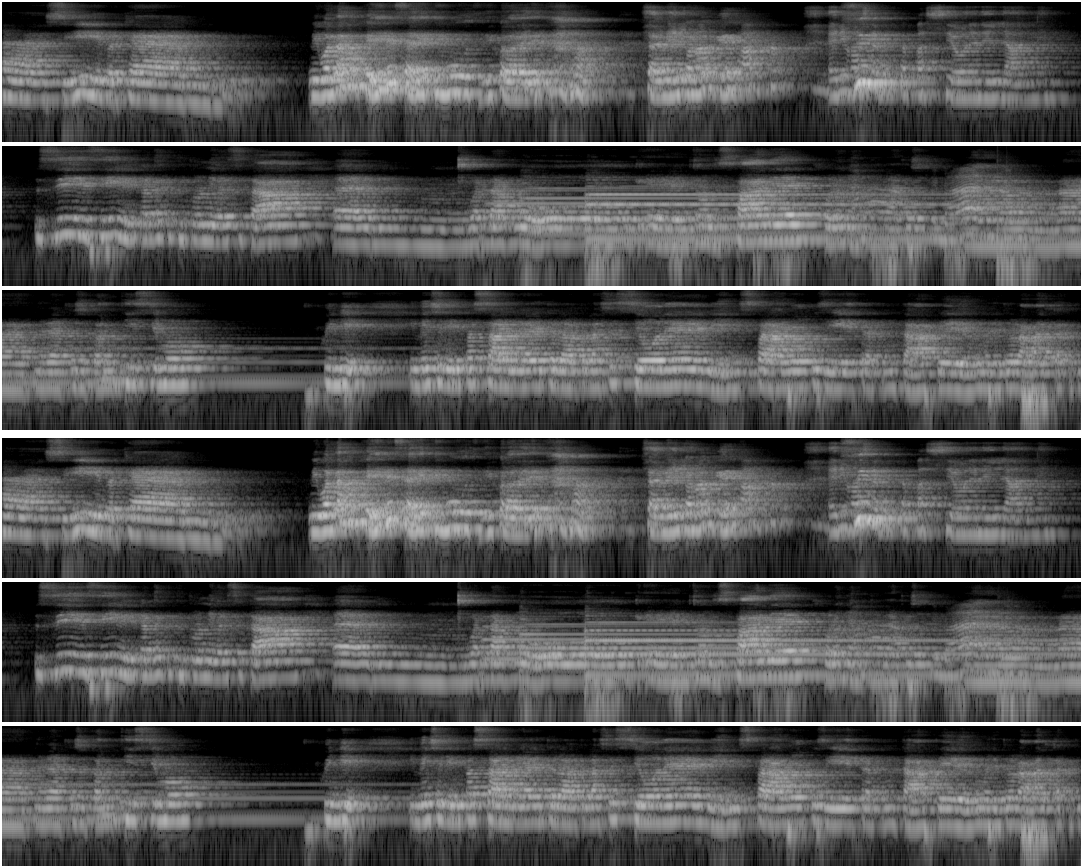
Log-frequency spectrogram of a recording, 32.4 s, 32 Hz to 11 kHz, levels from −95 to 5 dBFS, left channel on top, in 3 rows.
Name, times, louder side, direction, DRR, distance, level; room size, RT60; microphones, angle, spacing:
voice 1, 0.0-2.4 3.1-5.9 6.5-7.3 8.1-8.3 8.5-8.8 11.1-12.4 12.7-20.0 20.4-23.4 24.8-25.1 25.6-32.2, left 1 dB, 45° right, -9 dB, 0.8 m, -30 dB
voice 2, 5.1-5.8 6.4-10.5 19.3-21.1 22.4-23.2, left 1 dB, 10° left, 0 dB, 0.4 m, -39 dB
sound 1, 15.6-29.5, right 1 dB, 85° right, 0.4 m, -41 dB
sound 2, 16.6-17.0 17.5-17.7 18.3-18.8 19.5-19.8 20.2-20.5 20.7-21.2, left 2 dB, 80° left, 0.6 m, -49 dB
6.8 x 2.3 x 2.2 m, 1.4 s
head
